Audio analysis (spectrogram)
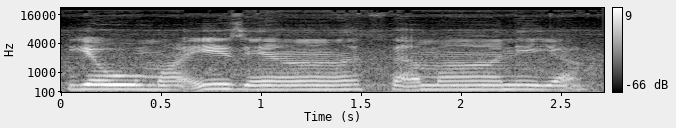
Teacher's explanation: نون کی آواز کو چھپا کے پڑھیں گے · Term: اخفا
